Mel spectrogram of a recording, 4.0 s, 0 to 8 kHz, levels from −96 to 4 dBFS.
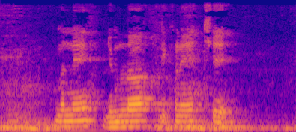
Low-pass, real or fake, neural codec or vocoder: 7.2 kHz; real; none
